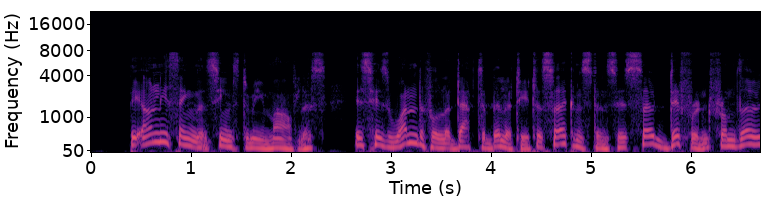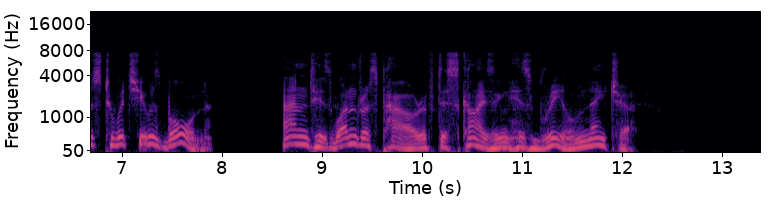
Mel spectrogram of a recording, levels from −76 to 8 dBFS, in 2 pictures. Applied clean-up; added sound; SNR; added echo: neural mask model Resemble Enhance denoiser.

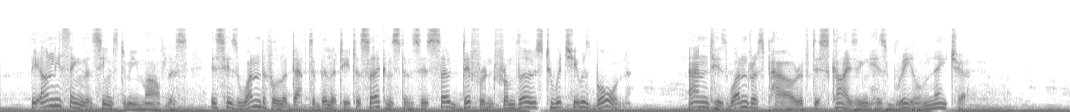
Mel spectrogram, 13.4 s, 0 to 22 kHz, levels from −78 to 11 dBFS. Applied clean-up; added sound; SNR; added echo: none; Growling; 0 dB; none.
